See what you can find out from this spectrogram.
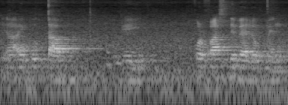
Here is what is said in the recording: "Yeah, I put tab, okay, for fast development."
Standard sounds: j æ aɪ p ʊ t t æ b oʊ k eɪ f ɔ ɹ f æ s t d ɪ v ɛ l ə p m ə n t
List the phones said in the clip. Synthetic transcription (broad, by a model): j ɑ aɪ b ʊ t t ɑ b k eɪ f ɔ ɹ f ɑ s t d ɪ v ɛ l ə p m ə n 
